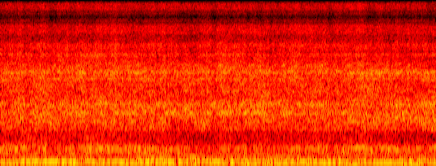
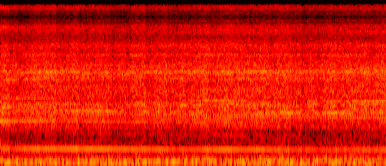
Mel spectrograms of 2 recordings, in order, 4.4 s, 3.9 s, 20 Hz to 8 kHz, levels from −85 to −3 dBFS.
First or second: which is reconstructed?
first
